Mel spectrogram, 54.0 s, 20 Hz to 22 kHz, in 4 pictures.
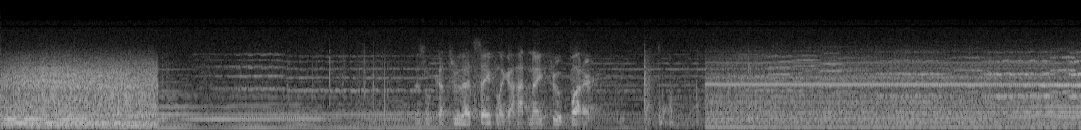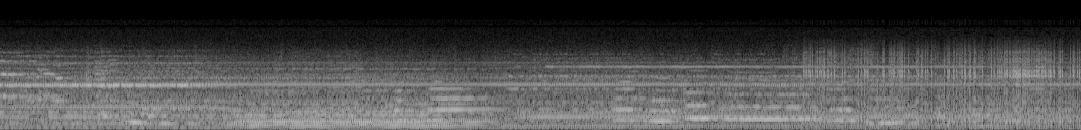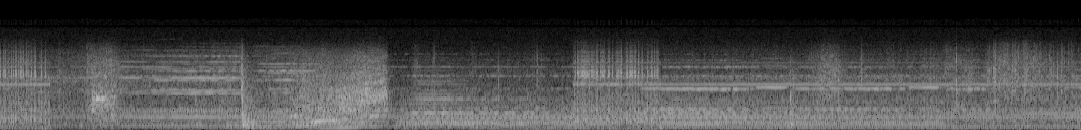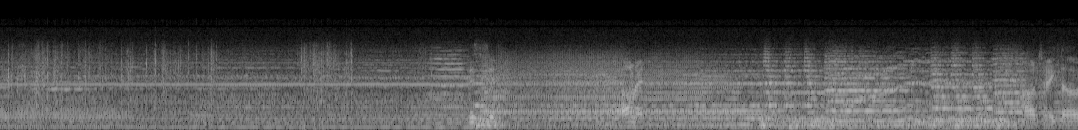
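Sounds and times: orchestral dramatic chords: 0:08.8 - 0:25.4, 0:45.0 - 0:54.0.

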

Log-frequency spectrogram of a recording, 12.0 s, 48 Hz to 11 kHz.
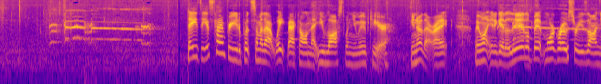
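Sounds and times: rooster crowing: 0:00.9 - 0:03.2, 0:10.0 - 0:12.0.

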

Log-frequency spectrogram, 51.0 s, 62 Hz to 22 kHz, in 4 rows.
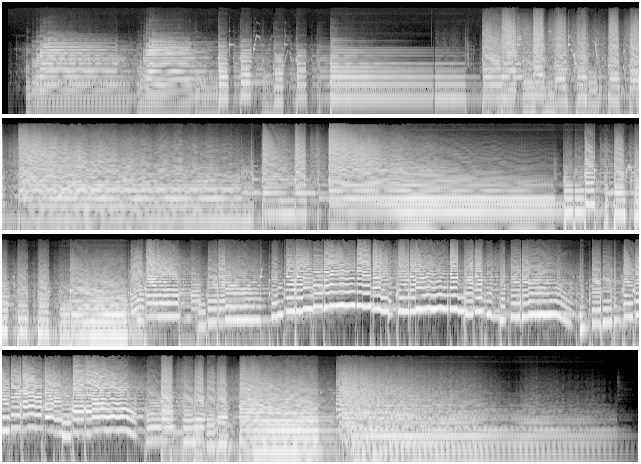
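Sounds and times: distorted electric guitar: 0:00.2 - 0:50.9.

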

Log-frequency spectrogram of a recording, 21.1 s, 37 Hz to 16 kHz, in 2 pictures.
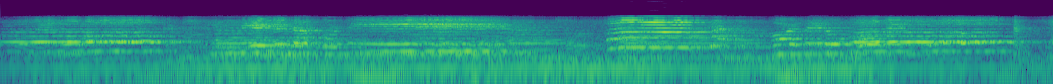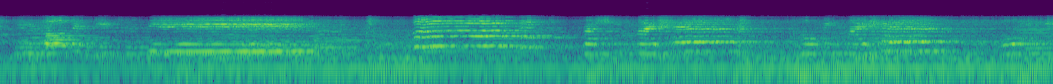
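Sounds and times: women singing a stage duet: 0:00.0 - 0:05.2, 0:06.1 - 0:13.8, 0:14.7 - 0:21.0.

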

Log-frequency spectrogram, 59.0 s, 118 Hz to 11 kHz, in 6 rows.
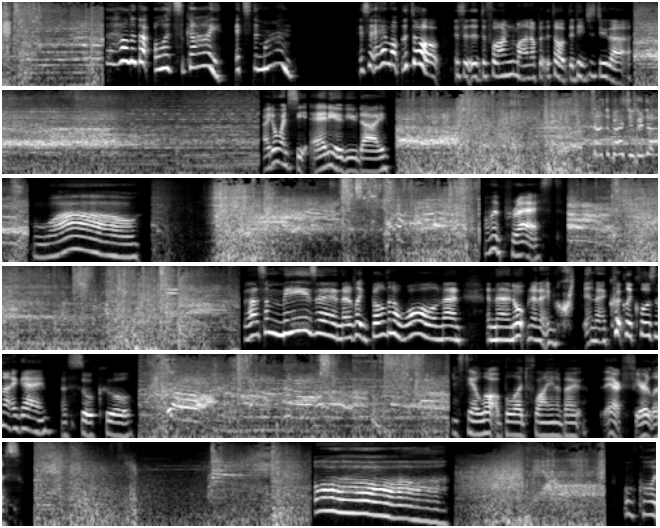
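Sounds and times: men shouting: 0:09.5 - 0:12.2, 0:18.4 - 0:20.1, 0:41.8 - 0:46.1
soundtrack music: 0:09.6 - 0:13.7
combat sound effects: 0:28.2 - 0:33.1.

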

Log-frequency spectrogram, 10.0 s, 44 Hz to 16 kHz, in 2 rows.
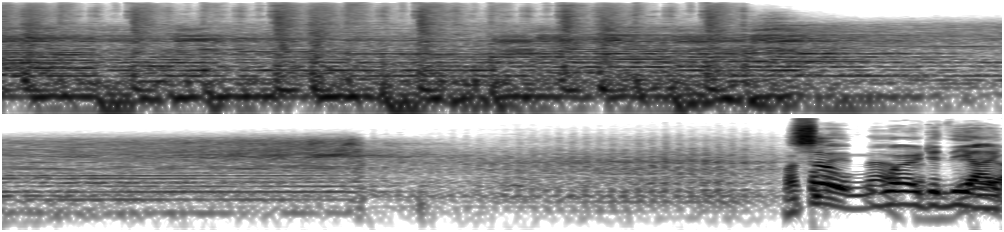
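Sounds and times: background music with sustained notes: 0:00.0 - 0:07.3.

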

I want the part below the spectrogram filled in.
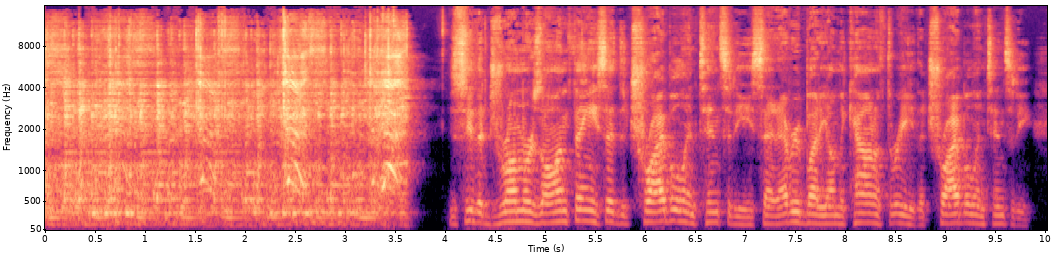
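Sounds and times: drum hits: 0:00.0 - 0:03.7
steady music: 0:00.0 - 0:03.7.

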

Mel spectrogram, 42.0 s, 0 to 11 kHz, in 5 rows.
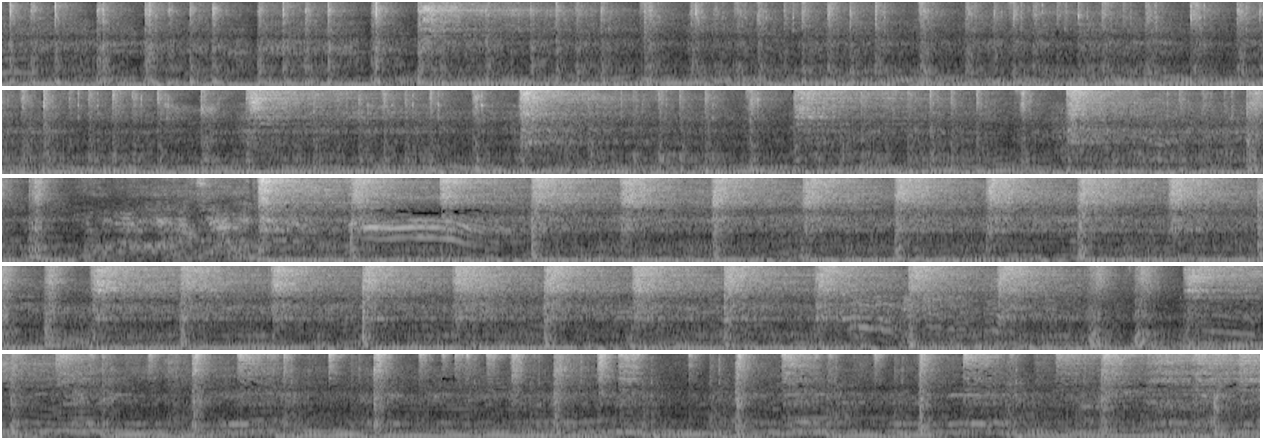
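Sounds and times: driving drum kit with cymbals: 0:00.0 - 0:17.4, 0:18.2 - 0:42.0
bass guitar: 0:00.0 - 0:42.0
distorted electric guitars: 0:00.0 - 0:42.0
heavy metal band playing: 0:00.0 - 0:42.0.

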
